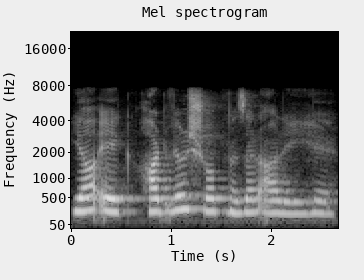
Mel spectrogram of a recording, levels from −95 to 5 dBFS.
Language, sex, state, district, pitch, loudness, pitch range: Hindi, female, Arunachal Pradesh, Papum Pare, 240 Hz, -19 LUFS, 220-245 Hz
